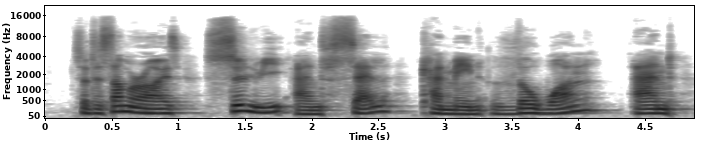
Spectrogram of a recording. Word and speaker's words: celles: By the way, CELLE is pronounced the same as CELLE since the S is silent.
